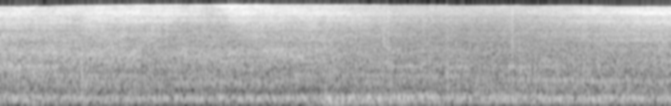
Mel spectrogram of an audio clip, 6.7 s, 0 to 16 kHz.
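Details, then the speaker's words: New 1 kW steam turbine spinning at 10,000 rpm on 120 psi steam, with a blower audible too. Steady high whir over a constant hiss; the noise comes from a slightly unbalanced rotor and steam leaking through bearings whose seals aren't installed yet. "that the turban is very quiet and once it's balanced better and seals in it'll be quieter still"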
